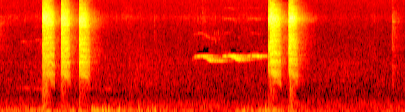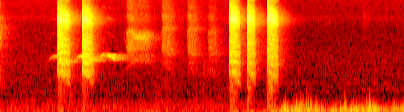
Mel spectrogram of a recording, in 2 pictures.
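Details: White-rumped shama in kretekan style: spaced clusters of dry, harsh crackling clicks, each group of three to four, with a short soft whistle between some clusters and quiet pauses.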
